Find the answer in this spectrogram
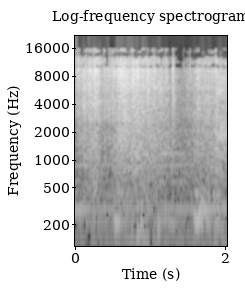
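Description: Tissue paper crinkling and rustling as it is pulled away from a new pair of shoes in a cardboard shoebox, over background music with held notes.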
